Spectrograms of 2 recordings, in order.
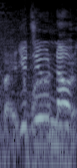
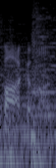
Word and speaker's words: Bakemon: Yeah, you know that that's not how you pronounce its name. It's Buck, yeah, but because it's the English word for bake. It's B-A-K-E, bake. Yeah, but it's pronounced Bakamon though.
